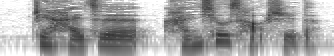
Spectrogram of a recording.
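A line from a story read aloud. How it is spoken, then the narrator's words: Soft sigh. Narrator (Chinese): 他微微叹道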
